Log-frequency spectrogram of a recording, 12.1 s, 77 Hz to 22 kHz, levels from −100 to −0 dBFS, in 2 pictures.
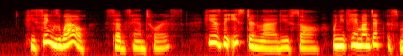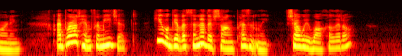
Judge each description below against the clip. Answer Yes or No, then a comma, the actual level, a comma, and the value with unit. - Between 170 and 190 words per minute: Yes, average, 180 wpm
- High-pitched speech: Yes, high, 205 Hz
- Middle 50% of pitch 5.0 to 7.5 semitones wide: Yes, wide, 5.4 semitones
